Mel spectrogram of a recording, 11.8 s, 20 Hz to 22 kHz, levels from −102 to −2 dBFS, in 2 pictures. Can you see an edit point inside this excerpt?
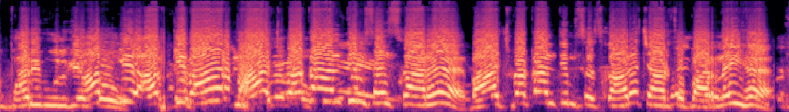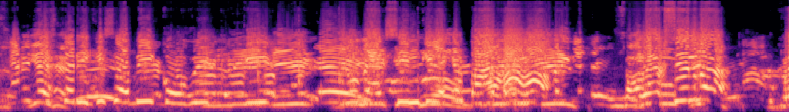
no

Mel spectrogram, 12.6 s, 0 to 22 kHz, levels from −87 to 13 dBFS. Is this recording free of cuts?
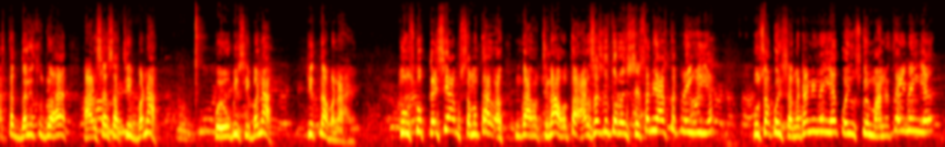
yes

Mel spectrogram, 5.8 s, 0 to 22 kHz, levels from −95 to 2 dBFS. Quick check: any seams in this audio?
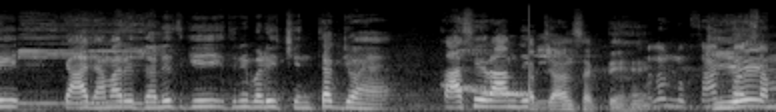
yes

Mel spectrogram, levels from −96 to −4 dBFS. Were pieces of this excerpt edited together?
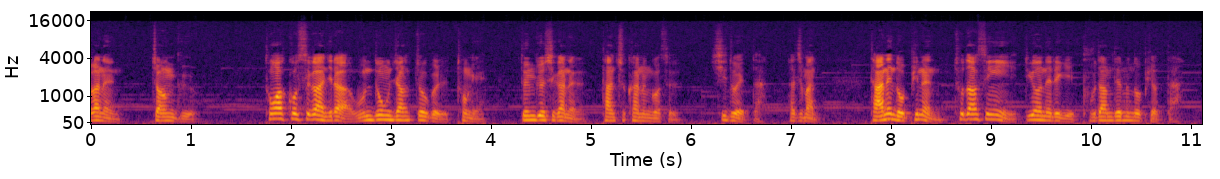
yes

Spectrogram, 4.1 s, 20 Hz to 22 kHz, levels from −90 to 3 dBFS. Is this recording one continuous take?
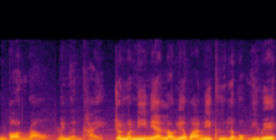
no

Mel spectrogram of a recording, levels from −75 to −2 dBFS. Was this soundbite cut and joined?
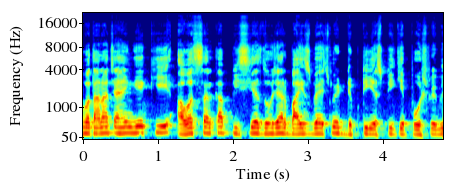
no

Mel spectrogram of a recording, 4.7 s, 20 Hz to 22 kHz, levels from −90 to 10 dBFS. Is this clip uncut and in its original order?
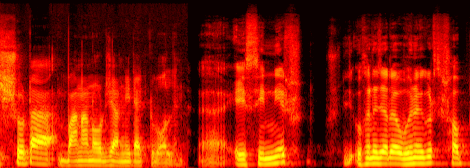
no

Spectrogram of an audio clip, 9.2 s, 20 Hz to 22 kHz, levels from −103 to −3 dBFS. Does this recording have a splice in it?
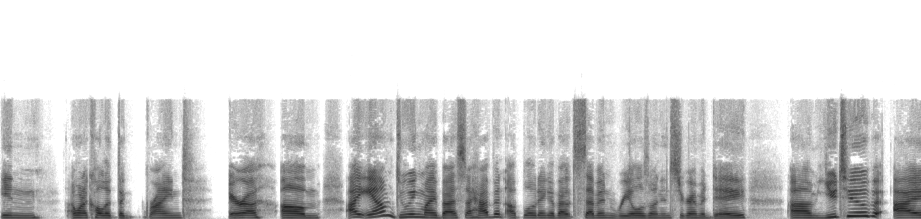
no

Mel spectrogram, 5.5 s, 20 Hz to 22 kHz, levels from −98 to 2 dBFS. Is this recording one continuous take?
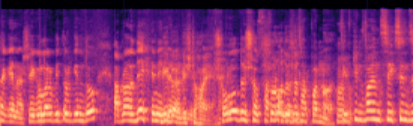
no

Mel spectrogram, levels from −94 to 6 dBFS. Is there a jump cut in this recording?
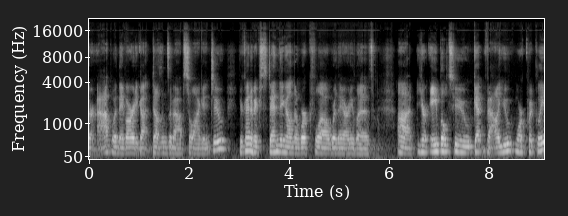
no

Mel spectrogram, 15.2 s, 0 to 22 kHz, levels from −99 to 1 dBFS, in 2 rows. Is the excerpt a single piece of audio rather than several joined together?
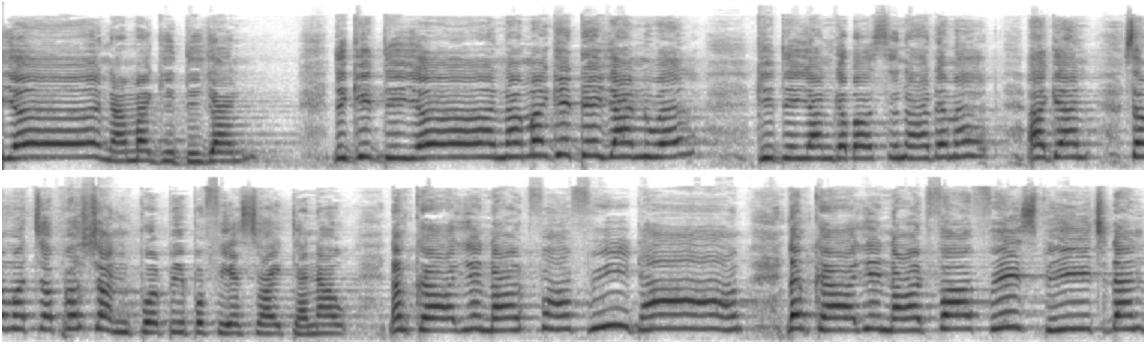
yes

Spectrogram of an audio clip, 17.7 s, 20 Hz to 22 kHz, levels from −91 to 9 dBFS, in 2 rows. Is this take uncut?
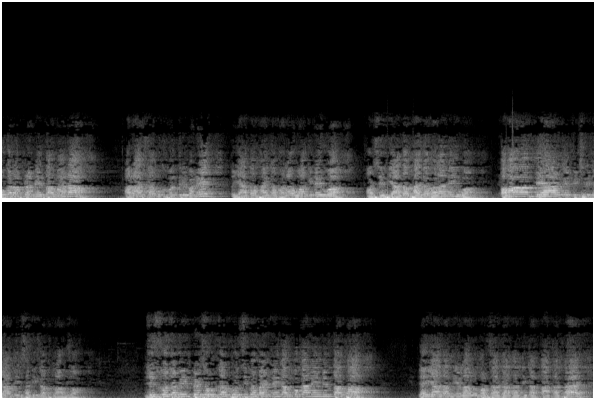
yes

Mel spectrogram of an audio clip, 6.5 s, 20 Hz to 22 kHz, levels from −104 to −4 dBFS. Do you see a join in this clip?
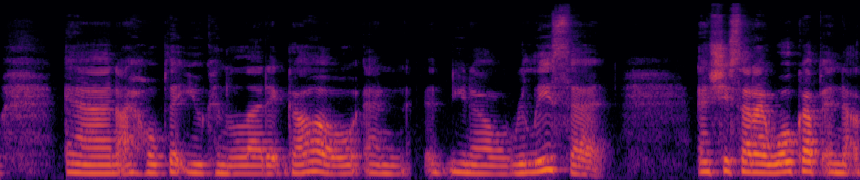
yes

